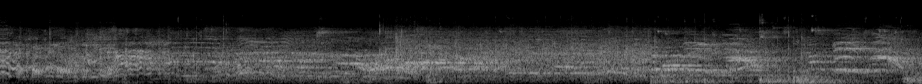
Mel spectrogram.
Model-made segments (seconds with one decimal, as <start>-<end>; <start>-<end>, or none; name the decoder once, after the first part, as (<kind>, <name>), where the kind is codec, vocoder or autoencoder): 0.0-1.7 (codec, SNAC)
